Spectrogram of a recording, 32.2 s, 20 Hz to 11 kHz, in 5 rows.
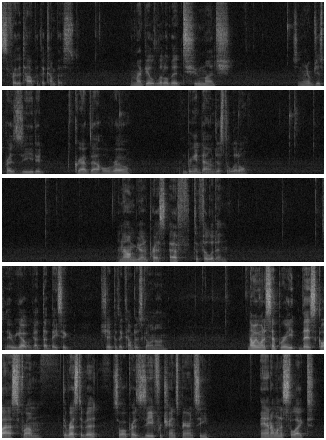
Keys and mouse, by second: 0.3 KP_1, 3.2 a, 3.4 z, 4.6 b, 8.5-10.5 drag, 13.7 z, 15.8 f, 16.7 Tab, 21.0 1, 24.0 Tab, 25.1 a, 27.8 z.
